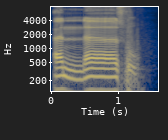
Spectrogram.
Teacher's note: Huruf alif yang tidak berbaris sebelumnya berbaris fathah. Jadi kita baca 2 harakat. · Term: mad asli mutlak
